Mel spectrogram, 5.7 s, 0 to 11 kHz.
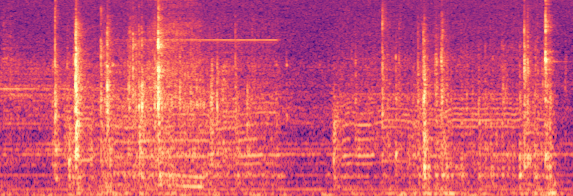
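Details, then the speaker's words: Mitsubishi HS-U760 S-VHS VCR after a new loading belt and cleaning: a quiet whir of small motors with light clicks and a soft clunk as the cassette ejects cleanly. The mechanism works normally. "so far it looks great it loads everything's perfect let's see if it gives the tape back real quickly"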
